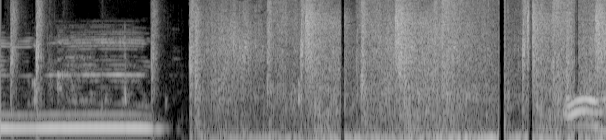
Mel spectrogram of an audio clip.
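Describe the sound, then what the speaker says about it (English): Explosions in the SkyWars video game: a brief steady tone gives way to a loud, dense, continuous rumble of many blasts that runs to the end with no talk. "Oh god, that's a lot of explosions."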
